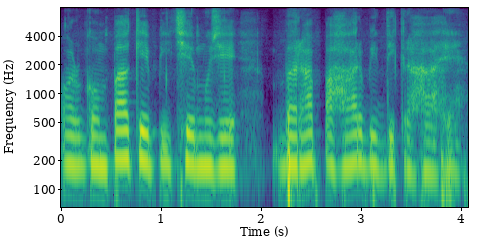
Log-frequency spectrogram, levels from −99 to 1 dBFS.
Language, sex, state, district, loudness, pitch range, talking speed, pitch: Hindi, female, Arunachal Pradesh, Papum Pare, -17 LUFS, 170-185 Hz, 160 wpm, 180 Hz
